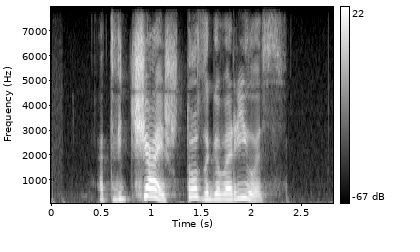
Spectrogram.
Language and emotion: Russian, angry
